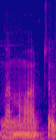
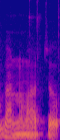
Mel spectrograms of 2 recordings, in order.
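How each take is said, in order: First: Urgent whisper. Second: Said in the usual way. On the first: Real, not acted. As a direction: hiss it under your breath. Urging a gun switch mid-fight. (గుసగుసగా)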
